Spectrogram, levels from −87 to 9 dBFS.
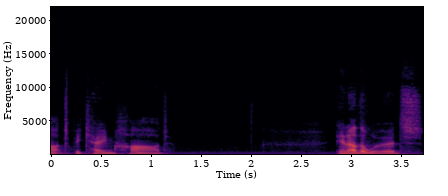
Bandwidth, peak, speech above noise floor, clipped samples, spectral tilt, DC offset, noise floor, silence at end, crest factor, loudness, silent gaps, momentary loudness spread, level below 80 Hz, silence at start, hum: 16.5 kHz; -18 dBFS; 31 dB; under 0.1%; -5.5 dB/octave; under 0.1%; -69 dBFS; 0 s; 24 dB; -39 LUFS; none; 12 LU; -64 dBFS; 0 s; none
